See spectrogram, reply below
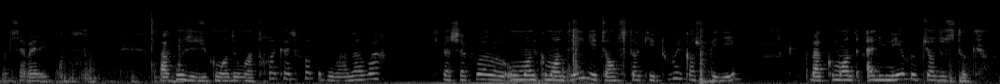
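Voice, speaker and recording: Brief: woman beauty vlogger, chatty and relaxed, middle pitch, noisy home recording. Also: a little fast. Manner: chatty, showing products to camera. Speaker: beauty YouTuber. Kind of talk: casual haul vlog.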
